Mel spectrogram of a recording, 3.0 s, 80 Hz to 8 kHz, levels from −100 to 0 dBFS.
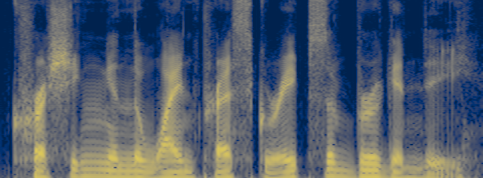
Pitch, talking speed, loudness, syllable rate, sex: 95 Hz, 140 wpm, -19 LUFS, 4.5 syllables/s, male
